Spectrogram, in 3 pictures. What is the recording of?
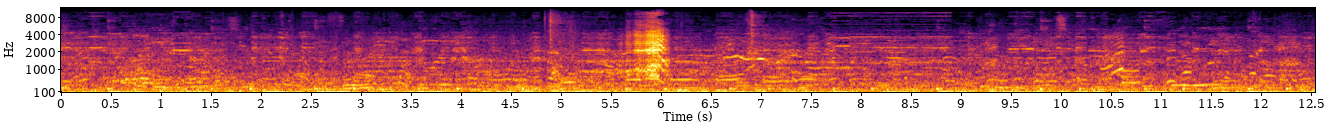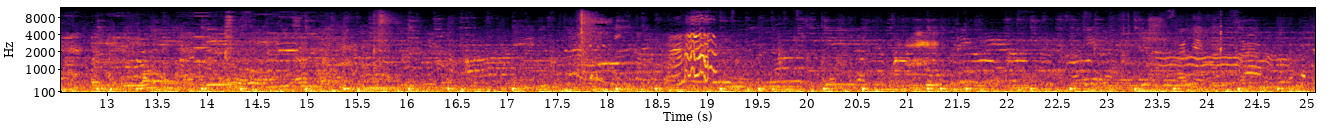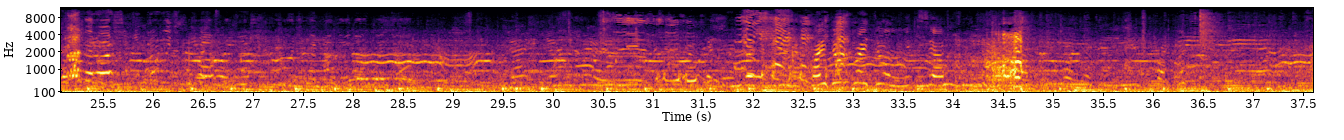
Sounds in the recreation park of the 30th anniversary of the Komsomol. Adults with children. Voices of children. Loud music. Noise. Voice of parrots (they are present to making photographs)
Recorded: 2013-08-17.
XY-stereo.
Recorder: Tsacam DR-40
